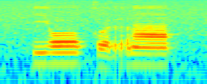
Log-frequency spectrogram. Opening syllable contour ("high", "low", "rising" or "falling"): high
